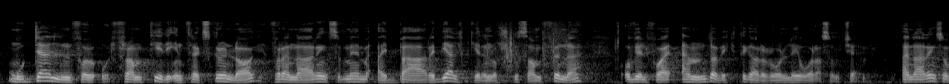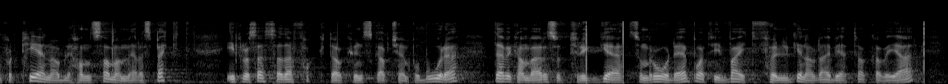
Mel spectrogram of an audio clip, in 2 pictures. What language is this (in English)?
Norwegian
